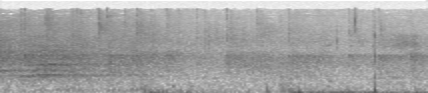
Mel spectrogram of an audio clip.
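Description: Quiet room tone of a large ice arena, with faint distant voices and a single click near the end.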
